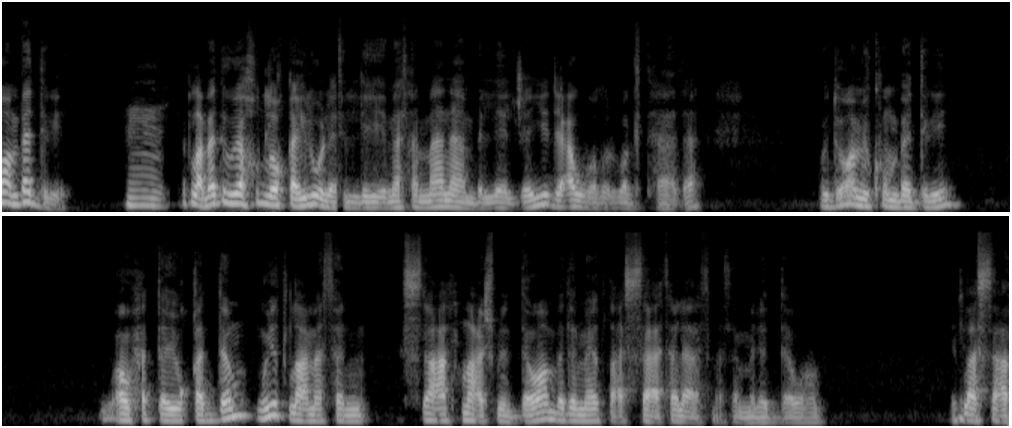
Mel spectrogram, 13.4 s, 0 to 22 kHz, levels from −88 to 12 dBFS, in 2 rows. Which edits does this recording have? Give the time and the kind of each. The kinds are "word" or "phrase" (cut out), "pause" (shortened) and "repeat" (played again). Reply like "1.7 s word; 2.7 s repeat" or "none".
1.1 s pause; 2.2 s phrase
